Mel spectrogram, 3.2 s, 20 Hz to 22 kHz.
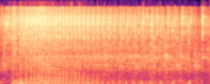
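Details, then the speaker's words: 33-year-old Homelite 8 hp 4,400 W yard-sale generator, long unrun, started on primer fuel: ragged uneven firing catches for a few seconds then fades. Brief firing on primed fuel. "So this is going to make a racket. It's probably going to blast out everywhere because it hadn't run in a long time."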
